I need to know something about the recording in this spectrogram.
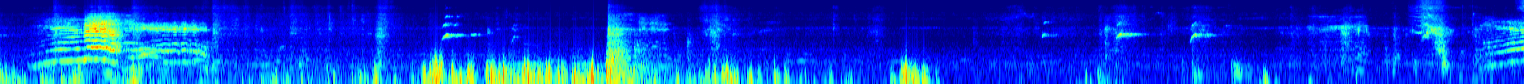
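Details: Native goat giving one loud, wavering harmonic bleat early on, followed by low rumbling handling noise, scattered clicks and short chirps, with a faint second bleat near the end.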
